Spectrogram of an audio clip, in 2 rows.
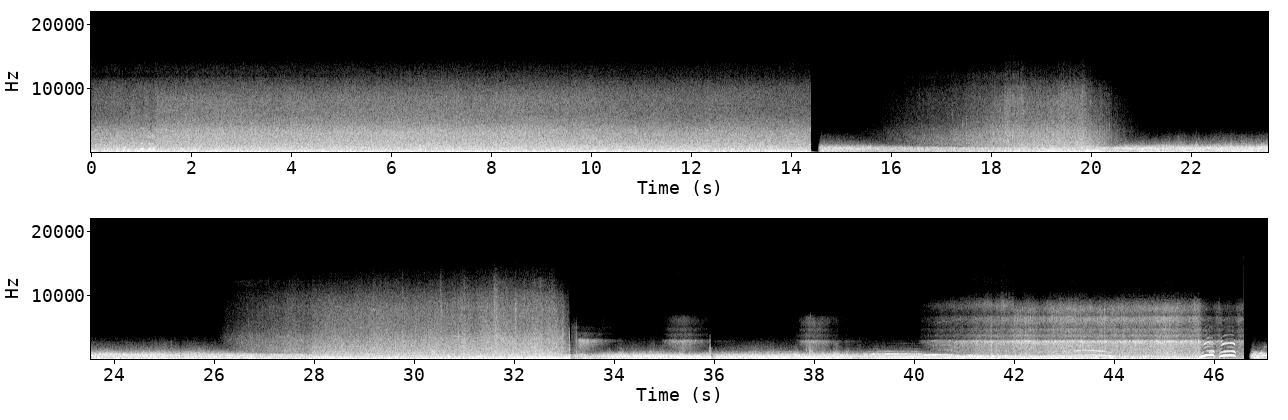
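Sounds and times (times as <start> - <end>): rushing river whitewater: 0.0 - 14.4, 26.2 - 33.1, 40.2 - 46.6.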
